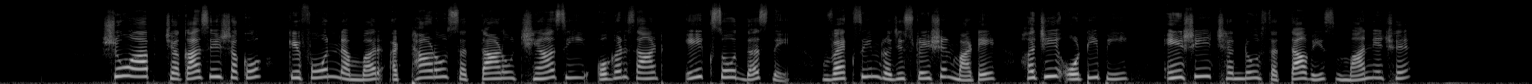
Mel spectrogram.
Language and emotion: Gujarati, neutral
